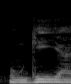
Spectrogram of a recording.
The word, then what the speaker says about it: Munguia: And I'm glad you said that because I needed help pronouncing that name. Yeah, DAZN. No, What? the boxer's name. Oh, Yeah. Jamie. Munguia.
